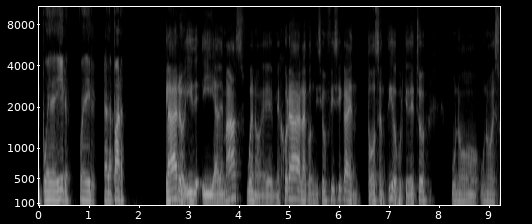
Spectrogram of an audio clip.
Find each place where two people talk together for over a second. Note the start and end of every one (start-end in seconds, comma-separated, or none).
none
